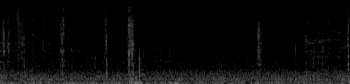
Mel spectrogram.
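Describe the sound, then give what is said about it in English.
The encounter deck of a card game is shuffled, a quick run of crisp riffling clicks and rustles with a few sharper snaps, lasting a few seconds with no voices. “After I reveal the engine card, search the encounter deck and discard pile for another grappling whore and draw it, and then shuffle the encounter deck.”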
